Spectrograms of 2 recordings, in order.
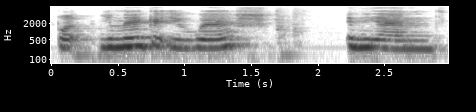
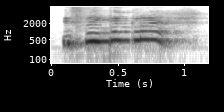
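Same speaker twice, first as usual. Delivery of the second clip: much higher and louder teasing squeal; high mock-incredulous pet talk; 11 semitones higher, 8 dB louder than usual. Real, not acted. Owner teasing her pet, high and loud.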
